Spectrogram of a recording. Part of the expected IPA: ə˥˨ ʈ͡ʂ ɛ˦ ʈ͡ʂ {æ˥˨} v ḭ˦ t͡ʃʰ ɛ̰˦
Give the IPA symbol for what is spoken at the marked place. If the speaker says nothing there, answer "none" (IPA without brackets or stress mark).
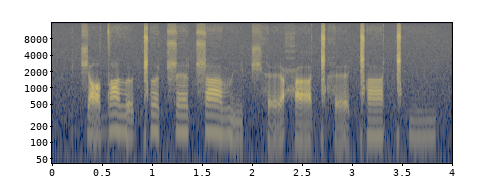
a˥˨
